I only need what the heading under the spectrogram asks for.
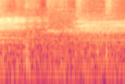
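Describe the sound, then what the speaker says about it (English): A single sheep bleats in Minecraft, a faint wavering, nasal call held for about a second against a quiet game background. "Bunch of multicolored sheep."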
